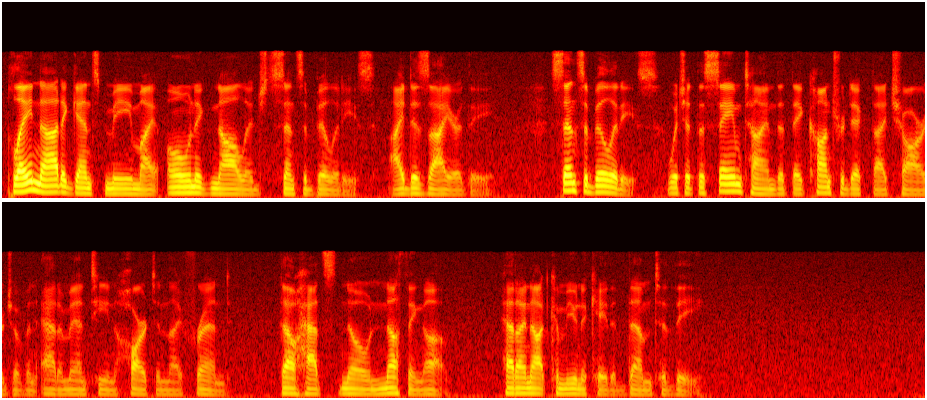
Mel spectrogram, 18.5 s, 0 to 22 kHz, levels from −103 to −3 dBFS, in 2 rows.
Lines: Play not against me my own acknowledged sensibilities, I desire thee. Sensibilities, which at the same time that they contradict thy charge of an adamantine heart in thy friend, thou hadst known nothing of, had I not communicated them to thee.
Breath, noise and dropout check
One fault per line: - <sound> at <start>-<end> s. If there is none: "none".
none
